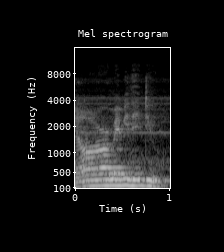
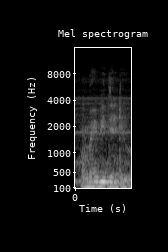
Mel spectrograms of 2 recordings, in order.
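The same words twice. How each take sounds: First: Or maybe they do, with maybe said louder and higher; a sly upturn on maybe; teasing twist. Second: Said in the usual way. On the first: Shown as a demonstration. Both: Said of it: "repeated line".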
